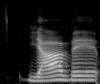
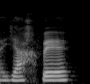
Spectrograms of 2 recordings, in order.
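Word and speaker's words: Jahwe: Die heutige Sprachforschung geht davon aus, dass Mose den Namen Yahweh mit der Aussprache Yahweh oder Yahweh offenbart wurde.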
